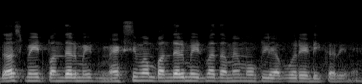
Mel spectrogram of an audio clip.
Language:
Gujarati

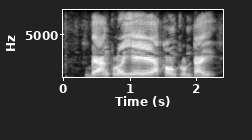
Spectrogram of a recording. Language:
Telugu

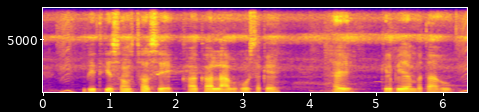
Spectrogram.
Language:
Magahi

